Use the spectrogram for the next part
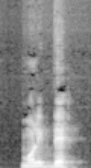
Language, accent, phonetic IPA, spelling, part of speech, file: Catalan, Valencia, [mo.libˈde], molibdè, noun, LL-Q7026 (cat)-molibdè.wav
- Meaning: molybdenum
